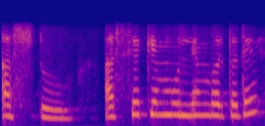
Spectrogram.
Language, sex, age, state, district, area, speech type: Sanskrit, female, 18-30, Rajasthan, Jaipur, urban, conversation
